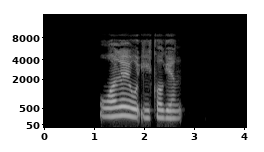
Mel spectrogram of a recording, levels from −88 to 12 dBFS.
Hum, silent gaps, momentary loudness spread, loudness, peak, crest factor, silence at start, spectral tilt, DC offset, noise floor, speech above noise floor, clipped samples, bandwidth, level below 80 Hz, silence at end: none; none; 13 LU; -23 LUFS; -8 dBFS; 20 dB; 1.1 s; -3.5 dB/octave; under 0.1%; under -90 dBFS; over 67 dB; under 0.1%; 9.4 kHz; -80 dBFS; 1.3 s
